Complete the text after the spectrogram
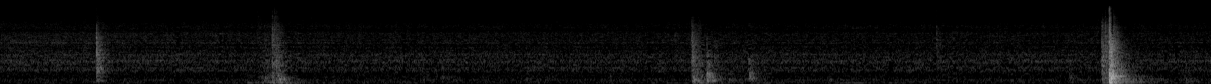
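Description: Kitchenware knocks on a counter.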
